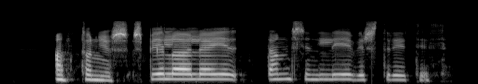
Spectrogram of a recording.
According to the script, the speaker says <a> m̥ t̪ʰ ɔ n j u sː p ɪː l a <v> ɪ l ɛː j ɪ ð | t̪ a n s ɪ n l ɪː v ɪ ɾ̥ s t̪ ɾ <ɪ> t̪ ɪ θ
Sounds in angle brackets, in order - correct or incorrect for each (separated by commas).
correct, incorrect, incorrect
